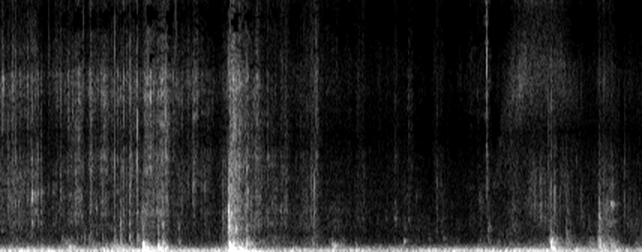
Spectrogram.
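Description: Water lapping against a small fishing kayak's hull over a steady low rumble, with a sharp knock on the hull about two seconds in and a smaller one just before it.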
